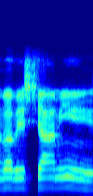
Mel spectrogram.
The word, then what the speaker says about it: भविष्यामः: और भविष्यामि की जगह भविष्यामः पर बहुत अच्छा आपका भविष्यामि।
